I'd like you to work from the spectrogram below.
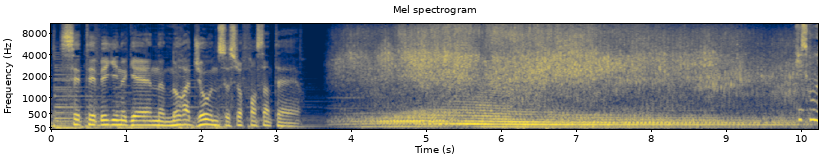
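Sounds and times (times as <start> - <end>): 
speech: 0.2 - 4.0
propeller airplane engine droning: 3.7 - 10.2.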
